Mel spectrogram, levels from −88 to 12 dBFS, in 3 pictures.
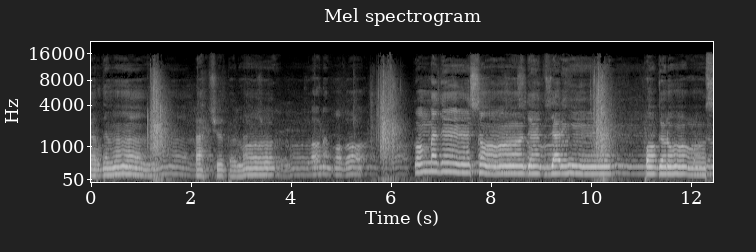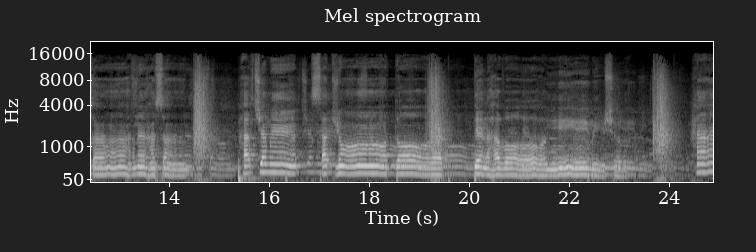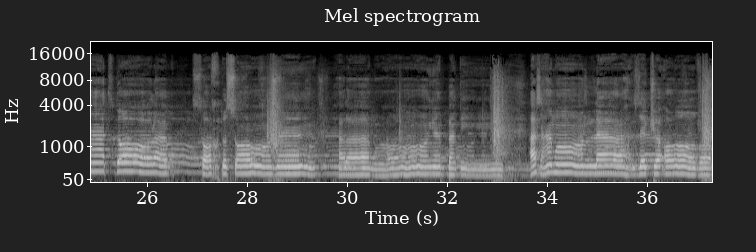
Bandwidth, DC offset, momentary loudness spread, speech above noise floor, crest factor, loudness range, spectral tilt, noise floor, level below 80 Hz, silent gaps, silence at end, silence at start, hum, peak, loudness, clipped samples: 16.5 kHz; under 0.1%; 13 LU; 20 dB; 16 dB; 6 LU; -5.5 dB/octave; -37 dBFS; -44 dBFS; none; 0 s; 0 s; none; 0 dBFS; -17 LUFS; under 0.1%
